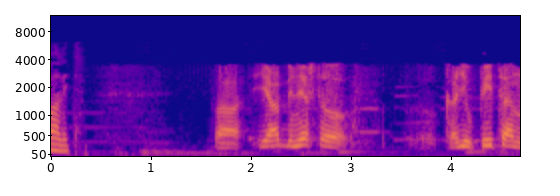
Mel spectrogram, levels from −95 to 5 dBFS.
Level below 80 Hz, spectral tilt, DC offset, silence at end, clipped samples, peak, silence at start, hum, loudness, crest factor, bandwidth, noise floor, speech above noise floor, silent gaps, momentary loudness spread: -66 dBFS; -8 dB/octave; under 0.1%; 0 s; under 0.1%; -14 dBFS; 0 s; none; -30 LUFS; 18 dB; 6 kHz; -59 dBFS; 30 dB; none; 20 LU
